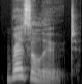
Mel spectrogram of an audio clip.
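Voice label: "resolute", English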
